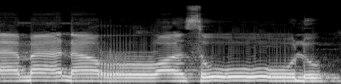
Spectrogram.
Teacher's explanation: হামজার উপরে খাড়া জবর আছে, তাই এই হামজাকে এক আলিফ টেনে পড়ব। যদিও এখানে আলিফ হরফ আছে, আলিফকে হামজা বলে পড়তে হবে, কারণ আলিফে খাড়া জবর খারাজের উল্টা পেশ হইলে হরকত তানবিন ব্যবহার হইলে এই আলিফকে হামজা বলে উচ্চারণ করিয়া পড়িতে হয়।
